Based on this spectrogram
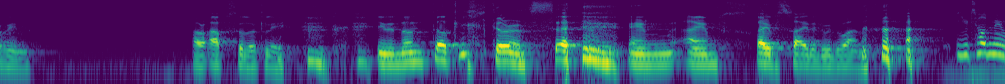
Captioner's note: chuckle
